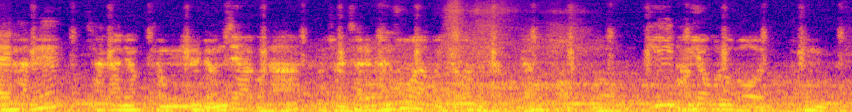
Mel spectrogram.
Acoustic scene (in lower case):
car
